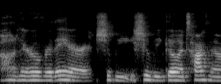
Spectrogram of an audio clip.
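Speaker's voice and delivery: quiet, hushed half-whisper. Retelling how others at a Pride night game talked: imitating people half-whispering.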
